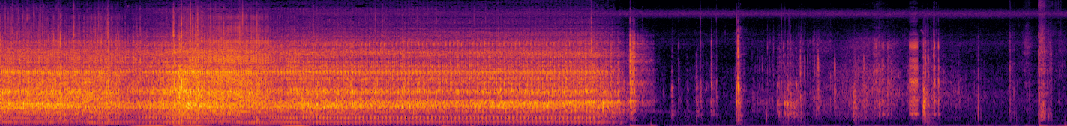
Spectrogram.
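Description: A vehicle engine idling steadily, then switched off about ten seconds in. After that there are only scattered light clicks and a faint high steady tone.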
